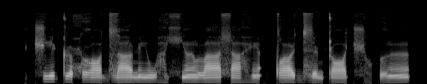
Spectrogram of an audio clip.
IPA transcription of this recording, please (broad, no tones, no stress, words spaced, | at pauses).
t͡ʃiʈʉħɣɒ d͡zaɳĩwa̤ çə̃ βaɬaɦẽʔ tˤʉd͡zɘɳ ʈɒt͡ʃɔ̤ʔɣə̃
